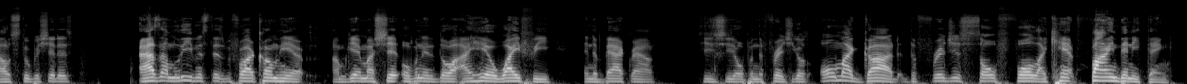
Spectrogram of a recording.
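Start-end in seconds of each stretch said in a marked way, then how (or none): 8.2-11.6 slow, put-on annoyed, pissed-off tone. Retelling his wife's complaint about the full fridge: imitating an annoyed complaint.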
